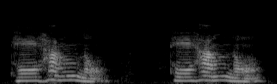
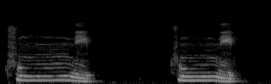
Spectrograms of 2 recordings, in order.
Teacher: 리을 is pronounced 니은, and 기역 influenced by 니은 So it is pronounced 이응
